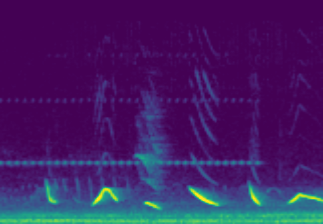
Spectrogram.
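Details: Streaked saltator singing a sequence of pure whistled slurs, some rising then falling, others dropping steeply, roughly one every half second, with a faint high steady tone and low background hum.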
